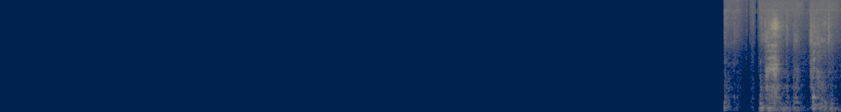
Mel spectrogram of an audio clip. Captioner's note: silence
